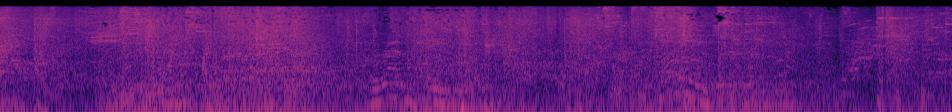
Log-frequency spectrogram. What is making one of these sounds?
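Magic blasts and hits crackle and whoosh in a busy fight.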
